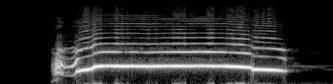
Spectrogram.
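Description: A lone coyote howl opens with a short wavering rise, then holds a long, even, clear note for about two seconds. It ends with a slight downward slide into silence.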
